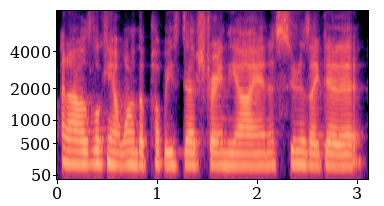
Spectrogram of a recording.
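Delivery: ordinary talk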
